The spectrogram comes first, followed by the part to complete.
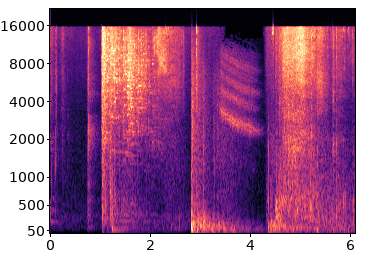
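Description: Glass shattering and crashing in three loud bursts, about one, three and four and a half seconds in, each trailing off. A falling ringing tone sounds between the second and third crash. It is a crash effect standing in for the tossed-away booklet smashing something.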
